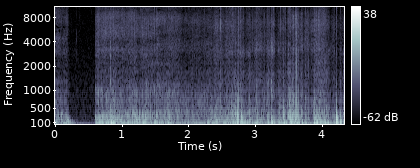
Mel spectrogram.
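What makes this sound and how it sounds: Fingertips scratch and tap the top edge of a large, hollow white polyethylene foam box. The result is a dull, low, muffled scratching with soft knocks that stops briefly near the start and then continues as a steady rustle.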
